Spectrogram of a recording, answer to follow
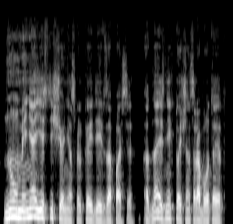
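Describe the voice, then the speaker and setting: A man narrating a first-person audiobook in a measured, wry manner. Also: low voice, expressive, darkish tone.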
